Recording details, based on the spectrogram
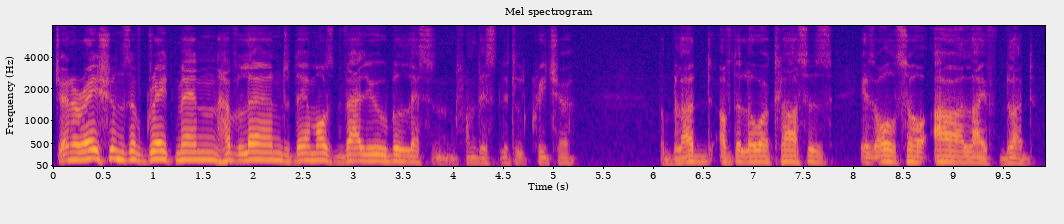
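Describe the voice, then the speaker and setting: A man's voice: mid-range voice, unhurried, a little mellow, dry recording, voice pushed up, close to an everyday voice. A man voicing a proud, sinister older school headmaster in a supernatural tale, pompous and theatrical in his delivery. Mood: grandiose, declamatory. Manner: theatrical, declamatory, grandiose.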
